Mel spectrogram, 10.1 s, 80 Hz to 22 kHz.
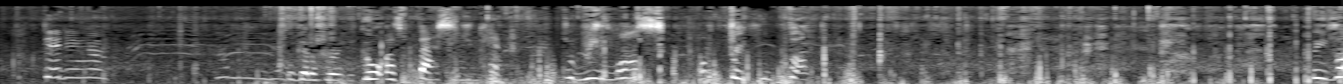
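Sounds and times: running footsteps on dirt: 0.0 - 10.0.

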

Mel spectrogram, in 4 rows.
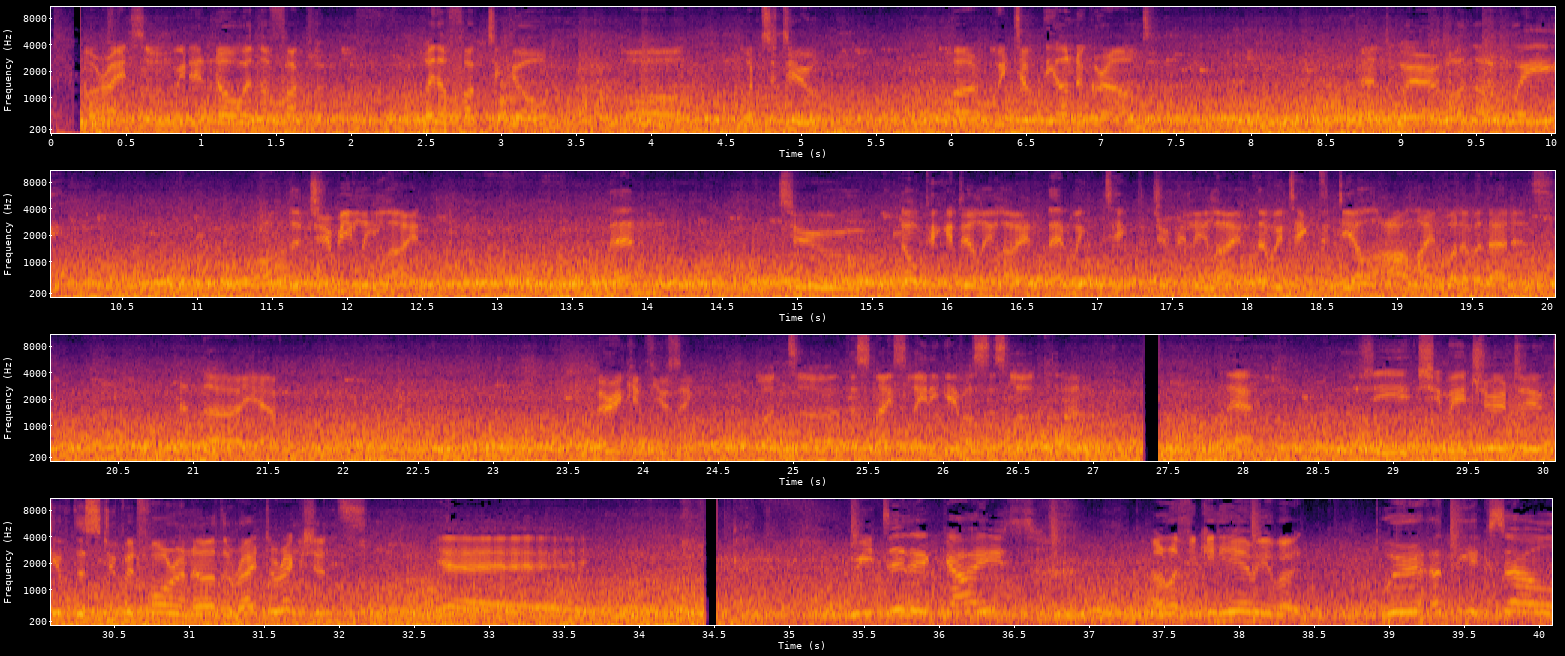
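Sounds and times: indistinct voices: 0.0 - 40.0
train rumble inside carriage: 0.0 - 40.0.

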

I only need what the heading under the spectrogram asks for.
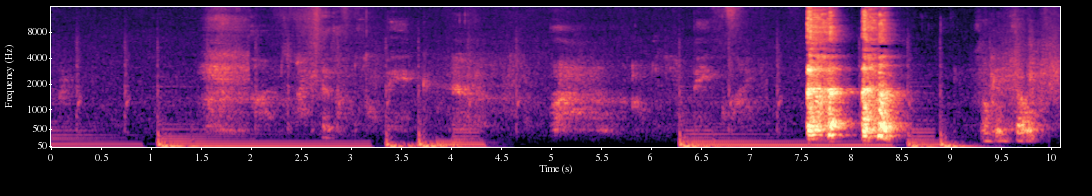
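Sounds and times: background music: 0.0 - 4.5, 6.2 - 9.4
woman coughing sharply: 7.6 - 8.6.

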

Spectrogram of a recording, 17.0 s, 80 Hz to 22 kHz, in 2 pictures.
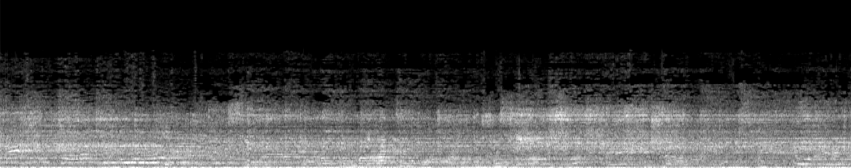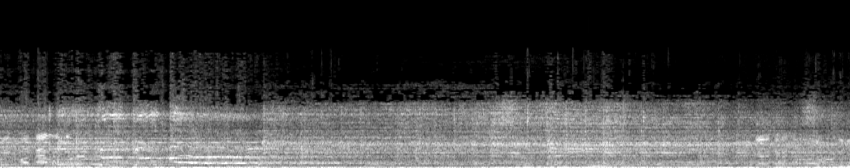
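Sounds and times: person singing: 0.0 - 12.5, 13.3 - 15.2
live rock band playing: 0.0 - 17.0.

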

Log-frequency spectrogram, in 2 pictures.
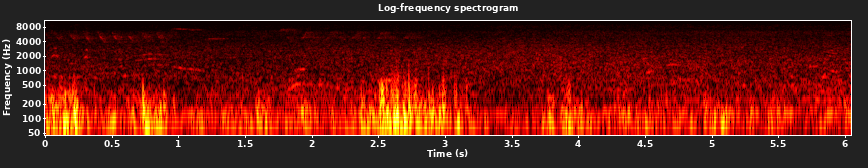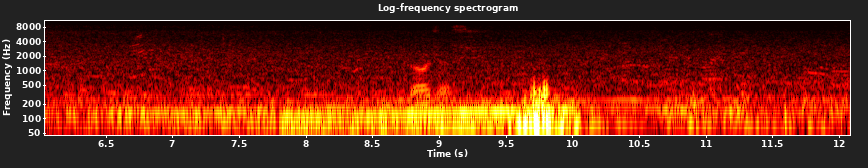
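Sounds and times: people talking: 0.0 - 3.1, 4.1 - 9.5, 10.2 - 12.0
wind buffeting microphone: 0.0 - 7.0, 9.4 - 12.0.

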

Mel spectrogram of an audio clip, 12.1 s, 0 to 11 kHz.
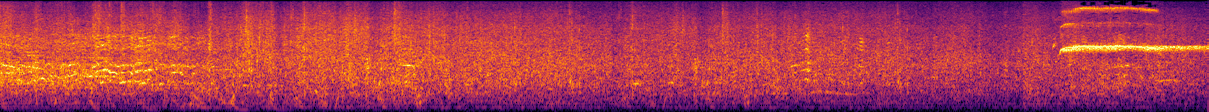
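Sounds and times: pool water splashing: 0.0 - 12.0.

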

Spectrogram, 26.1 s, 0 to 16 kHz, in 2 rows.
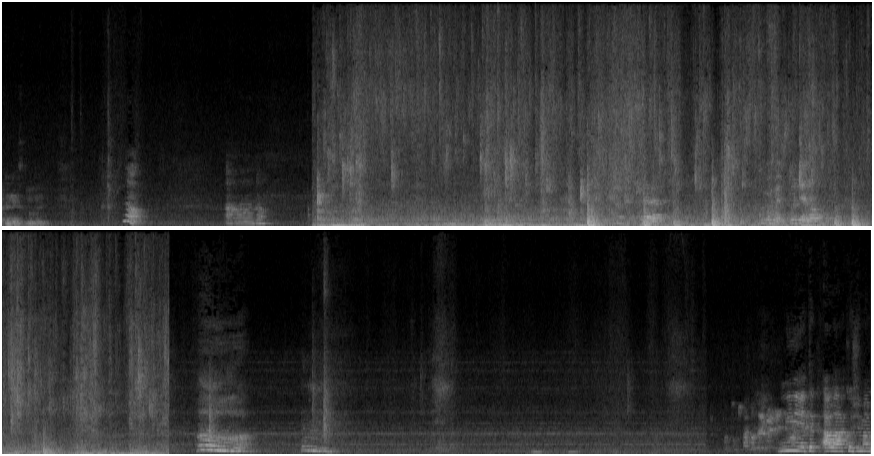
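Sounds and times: shower water running: 4.6 - 15.6
steady low hum: 14.5 - 24.4.

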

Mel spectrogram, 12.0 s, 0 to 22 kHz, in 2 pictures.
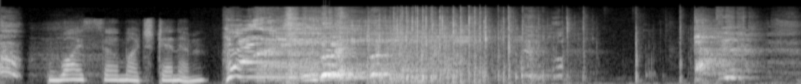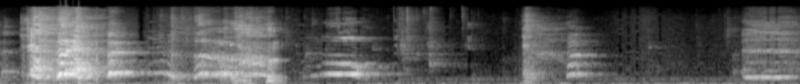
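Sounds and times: man coughing harshly: 6.2 - 8.2.

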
